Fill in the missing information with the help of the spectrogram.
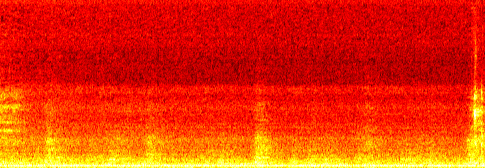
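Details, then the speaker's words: Stethoscope on the belly of a cat with a past knee issue, no vomiting or diarrhea, during a Chinese medicine exam: faint soft gurgles and clicks over a steady low hum, normal bowel sounds. "I can hear some normal gut sounds of honey and number two"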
